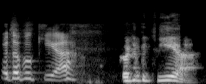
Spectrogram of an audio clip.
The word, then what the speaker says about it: Kotobukiya: Kotobukiya. Say it again. Kotobukiya? Kotobukiya. What did I say? Kotobukiya? Probably. You got the syllables right this time, though.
